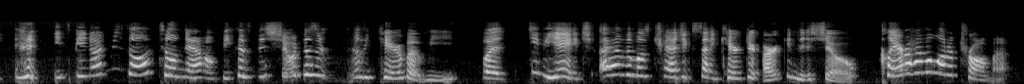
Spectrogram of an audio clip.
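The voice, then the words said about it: Whiny crying character voice. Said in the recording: “I want to do a whiny voice because she's crying”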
